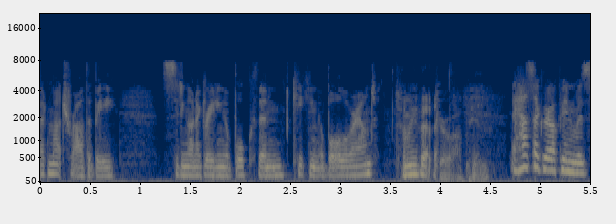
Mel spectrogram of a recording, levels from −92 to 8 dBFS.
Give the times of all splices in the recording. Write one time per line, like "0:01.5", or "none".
0:01.6
0:03.4
0:03.9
